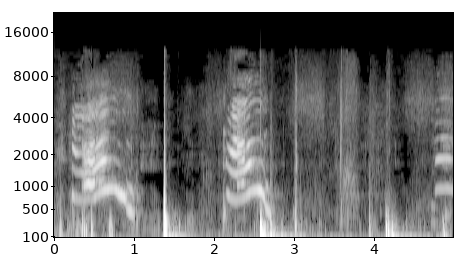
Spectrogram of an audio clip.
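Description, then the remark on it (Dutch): A playful young cat meows several times, each call a rising then falling wail, with soft thumps and rustling handling noises in between as it plays with a microphone. “Poes wordt heel speels.”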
